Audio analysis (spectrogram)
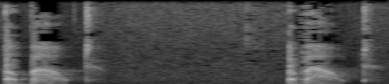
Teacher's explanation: the sound in the second syllable that is stressed is the short o sound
